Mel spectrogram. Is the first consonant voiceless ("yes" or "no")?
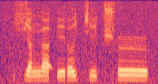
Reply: yes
